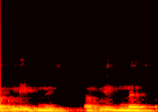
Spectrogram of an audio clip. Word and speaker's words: Erlebnis: palabra ni a la raíz alemana, Erlebnis, se pronuncia Erlebnis aparentemente, significa vivencia o experiencia vivida, ni tampoco como Erfahrung, es la experiencia acumulada.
